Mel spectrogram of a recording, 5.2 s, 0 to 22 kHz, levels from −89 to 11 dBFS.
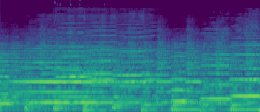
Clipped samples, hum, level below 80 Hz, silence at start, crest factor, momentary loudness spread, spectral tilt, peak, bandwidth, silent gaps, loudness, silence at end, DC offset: under 0.1%; none; -42 dBFS; 0 s; 14 dB; 8 LU; -7 dB/octave; 0 dBFS; 12.5 kHz; none; -15 LUFS; 0 s; under 0.1%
